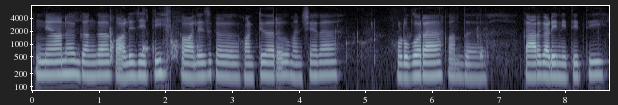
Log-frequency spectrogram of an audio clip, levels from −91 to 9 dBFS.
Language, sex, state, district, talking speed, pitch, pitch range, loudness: Kannada, female, Karnataka, Belgaum, 75 wpm, 180 Hz, 175-190 Hz, -30 LUFS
